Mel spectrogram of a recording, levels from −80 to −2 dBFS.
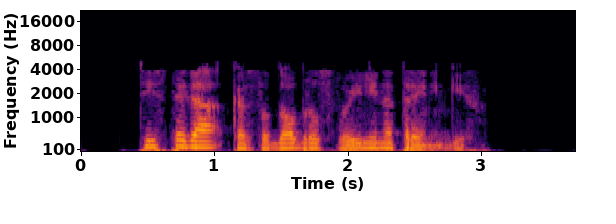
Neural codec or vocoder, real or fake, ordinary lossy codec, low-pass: codec, 16 kHz, 4.8 kbps, FACodec; fake; AAC, 16 kbps; 7.2 kHz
